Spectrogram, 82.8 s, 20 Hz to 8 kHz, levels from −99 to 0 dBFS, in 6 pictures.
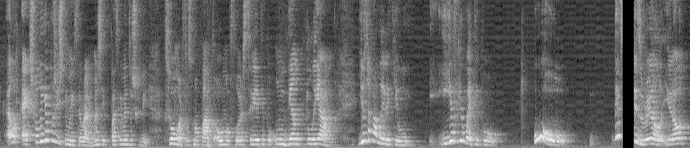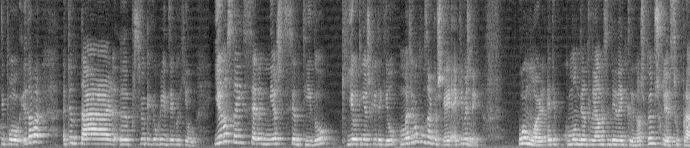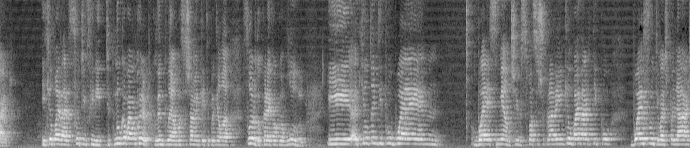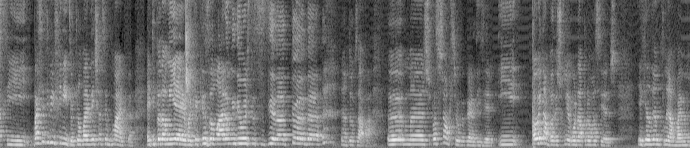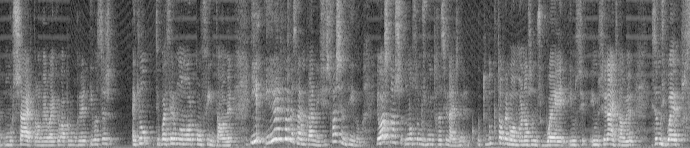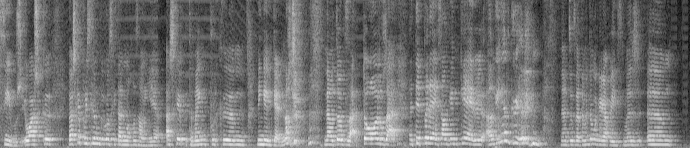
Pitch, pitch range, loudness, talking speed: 245 Hz, 220-270 Hz, -17 LUFS, 220 wpm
